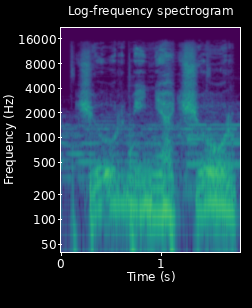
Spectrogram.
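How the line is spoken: Whispered. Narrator (Russian): прошептал Игнат

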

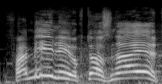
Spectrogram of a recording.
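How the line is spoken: Loud commanding call. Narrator (Russian): громко и властно выкликал толстяк

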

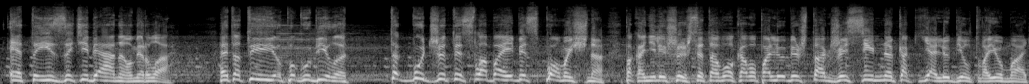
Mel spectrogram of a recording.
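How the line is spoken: Loud grief-stricken shout. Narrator (Russian): Отец Кирен так сильно любил свою жену, что когда ему сообщили печальную весть и показали дочку, он громко закричал

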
